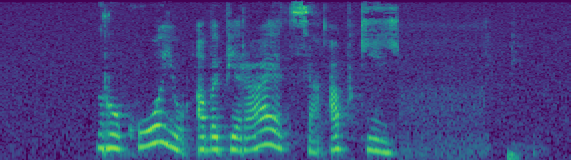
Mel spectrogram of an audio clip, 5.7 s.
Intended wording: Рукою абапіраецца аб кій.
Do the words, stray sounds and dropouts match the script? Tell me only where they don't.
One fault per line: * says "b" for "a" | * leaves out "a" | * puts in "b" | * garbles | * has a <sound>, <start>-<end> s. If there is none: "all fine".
all fine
